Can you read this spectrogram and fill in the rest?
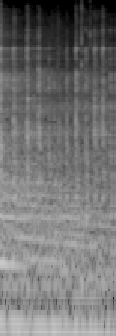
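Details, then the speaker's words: Surface grinding machine coasting down after shutdown: sharp, regular knocks, roughly five a second, over the hum; a mechanical knock from the lower part of the machine, which needs repair. "sebenarnya mesinnya ini perlu reparasi perlu reparasi tadi terdengar plak itu karena di sebelah bawah situ rendahnya itu perlu diotak-atik"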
